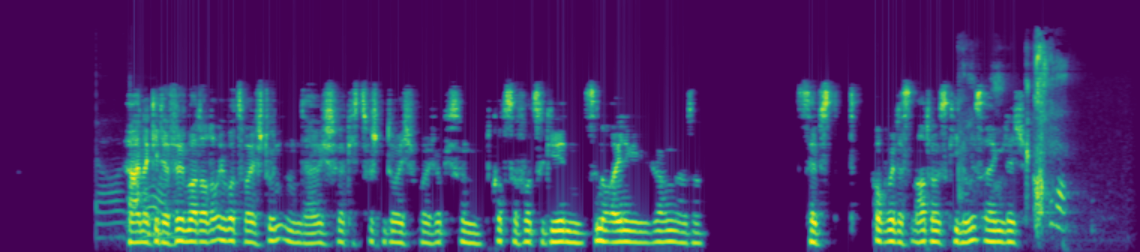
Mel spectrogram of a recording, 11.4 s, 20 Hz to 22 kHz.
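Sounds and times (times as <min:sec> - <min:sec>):
speech: 0:01.0 - 0:07.2, 0:08.0 - 0:10.8
sneeze: 0:09.6 - 0:10.9.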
